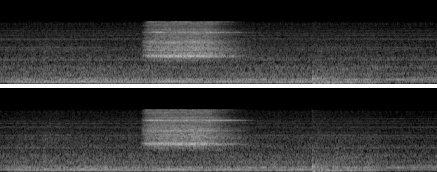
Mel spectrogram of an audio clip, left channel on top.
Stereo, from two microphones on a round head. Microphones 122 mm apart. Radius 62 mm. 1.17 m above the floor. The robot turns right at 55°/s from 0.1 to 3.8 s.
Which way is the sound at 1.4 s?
55° right.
